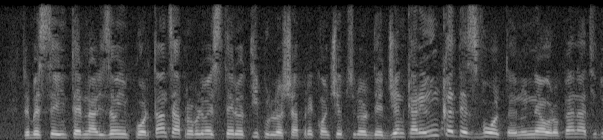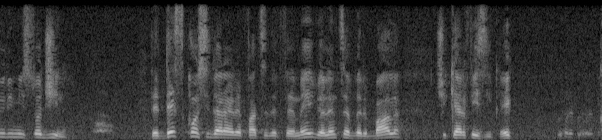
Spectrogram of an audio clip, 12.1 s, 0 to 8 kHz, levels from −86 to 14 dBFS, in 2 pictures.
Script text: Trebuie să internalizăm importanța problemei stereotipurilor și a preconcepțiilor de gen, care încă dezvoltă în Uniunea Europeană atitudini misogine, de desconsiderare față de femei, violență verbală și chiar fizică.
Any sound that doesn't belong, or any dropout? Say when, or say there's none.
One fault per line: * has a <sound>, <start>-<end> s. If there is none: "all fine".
* has a bark, 6.9-7.2 s
* has a laugh, 11.6-12.0 s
